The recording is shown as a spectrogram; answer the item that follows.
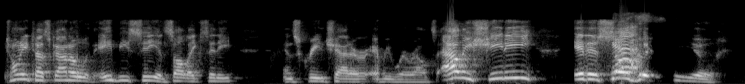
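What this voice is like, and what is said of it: Loud, yelling voice. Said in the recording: “I'm yelling.”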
